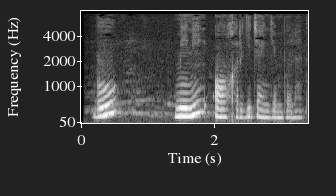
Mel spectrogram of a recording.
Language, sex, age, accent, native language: Uzbek, female, 30-39, Navoiy, Uzbek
